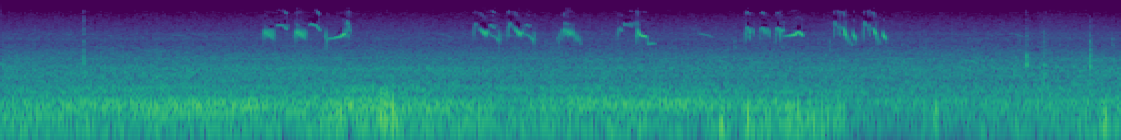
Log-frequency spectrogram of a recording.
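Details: Japanese wagtail giving bursts of sharp, high chirps in small tight clusters separated by short pauses, set against a steady low rumble.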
